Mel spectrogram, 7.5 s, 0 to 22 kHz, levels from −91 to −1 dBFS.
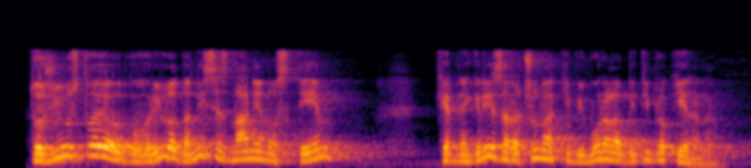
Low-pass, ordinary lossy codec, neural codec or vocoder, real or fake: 7.2 kHz; none; none; real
